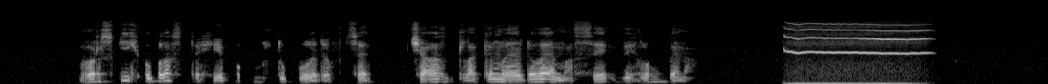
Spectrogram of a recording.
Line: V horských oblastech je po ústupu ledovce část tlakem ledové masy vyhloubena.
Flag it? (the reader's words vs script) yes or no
no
